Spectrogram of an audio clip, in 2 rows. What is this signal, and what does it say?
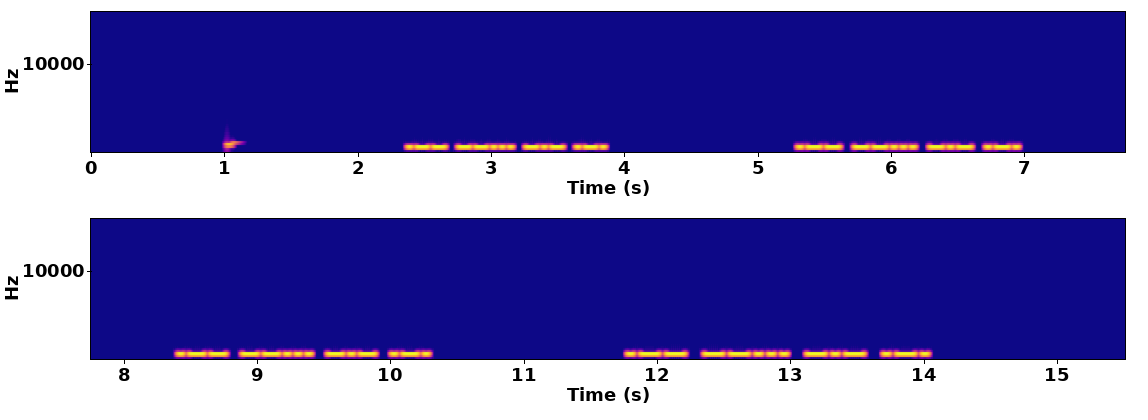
Morse code, heard as a keyed tone, about 32 wpm, 700 Hz. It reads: W7KR W7KR W7KR W7KR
